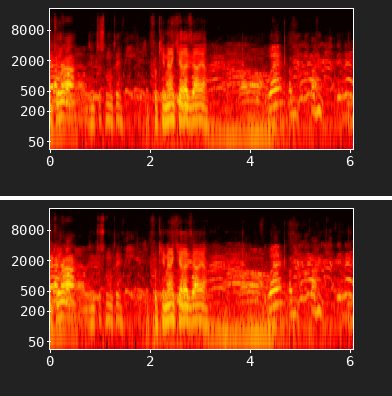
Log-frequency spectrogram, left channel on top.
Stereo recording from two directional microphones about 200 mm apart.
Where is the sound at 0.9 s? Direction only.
5° left (ahead or behind).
